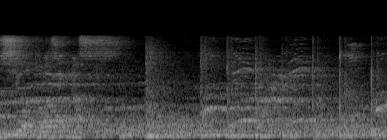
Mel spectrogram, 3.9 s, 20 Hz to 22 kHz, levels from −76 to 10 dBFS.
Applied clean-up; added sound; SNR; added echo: none; Run; 1 dB; reverberation time 1.1 s.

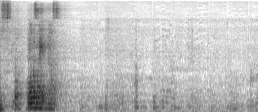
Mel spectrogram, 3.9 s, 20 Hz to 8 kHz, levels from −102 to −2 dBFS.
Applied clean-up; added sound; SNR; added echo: neural mask model DeepFilterNet 3.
